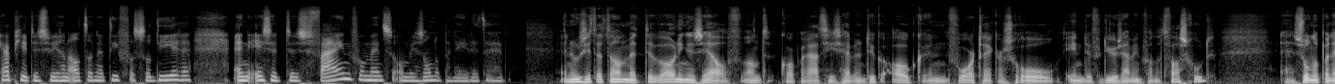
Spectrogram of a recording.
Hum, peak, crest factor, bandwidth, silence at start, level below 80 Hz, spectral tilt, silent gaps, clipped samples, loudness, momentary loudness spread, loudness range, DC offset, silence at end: none; 0 dBFS; 20 dB; 16.5 kHz; 0 s; -46 dBFS; -5.5 dB/octave; none; under 0.1%; -21 LUFS; 12 LU; 4 LU; 0.4%; 0 s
